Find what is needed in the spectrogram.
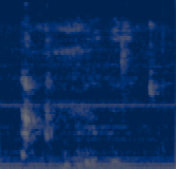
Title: Baby has hiccups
